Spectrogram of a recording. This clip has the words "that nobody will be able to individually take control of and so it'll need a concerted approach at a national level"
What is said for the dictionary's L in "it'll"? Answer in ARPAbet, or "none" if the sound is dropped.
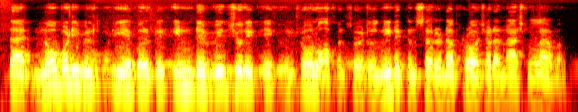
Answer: L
